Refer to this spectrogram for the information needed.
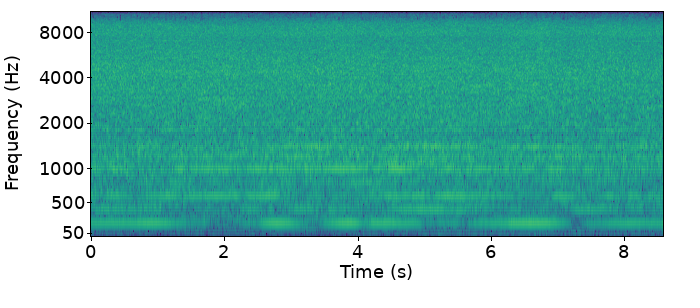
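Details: Used cordless leaf blower cleaning out a truck trailer: an even high whir that rises and dips as it is swept around, with no rattles; it runs properly.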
